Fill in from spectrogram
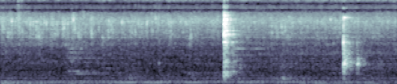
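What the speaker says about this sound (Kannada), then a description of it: "ಚೆನ್ನಾಗಿ ಲೋ ಫ್ಲೇಮಲ್ಲೇ ಫ್ರೈ ಮಾಡಬೇಕು" Ground masala for pepper rasam fries on a low flame in a pot with a soft, steady sizzle, broken by two sharp stirring scrapes.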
